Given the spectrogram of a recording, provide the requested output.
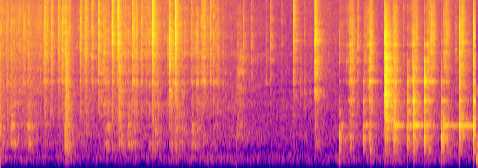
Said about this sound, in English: Just gonna keep on stirring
